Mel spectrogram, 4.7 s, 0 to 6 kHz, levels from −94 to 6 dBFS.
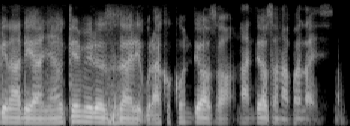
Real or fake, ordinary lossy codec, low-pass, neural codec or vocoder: fake; none; 5.4 kHz; codec, 16 kHz, 6 kbps, DAC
